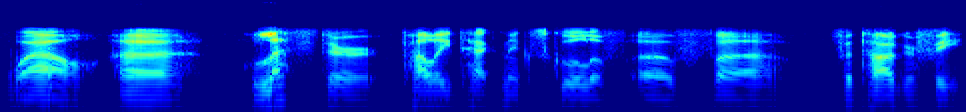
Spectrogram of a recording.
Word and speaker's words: Leicester: Keep going. Eventually you'll get to Leicester.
